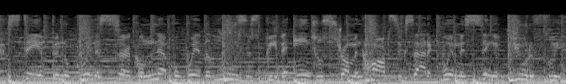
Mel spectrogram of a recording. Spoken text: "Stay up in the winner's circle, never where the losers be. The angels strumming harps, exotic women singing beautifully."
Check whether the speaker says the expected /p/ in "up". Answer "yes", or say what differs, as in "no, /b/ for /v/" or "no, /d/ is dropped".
yes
